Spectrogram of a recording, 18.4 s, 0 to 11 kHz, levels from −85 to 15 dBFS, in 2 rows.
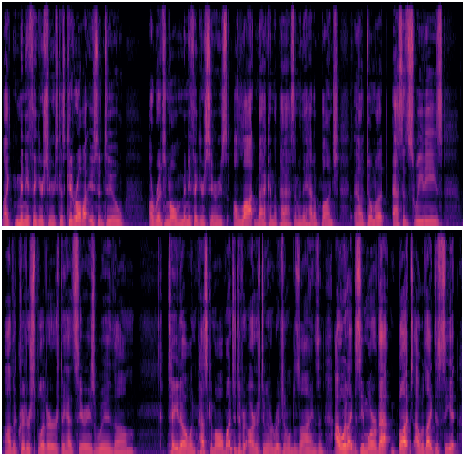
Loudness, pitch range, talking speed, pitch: -28 LUFS, 130-160 Hz, 210 wpm, 145 Hz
